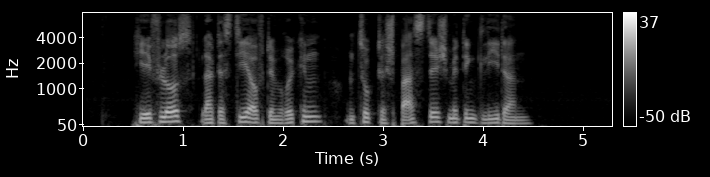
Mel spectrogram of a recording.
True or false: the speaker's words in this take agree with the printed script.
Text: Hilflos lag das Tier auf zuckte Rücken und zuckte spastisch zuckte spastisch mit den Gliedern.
false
